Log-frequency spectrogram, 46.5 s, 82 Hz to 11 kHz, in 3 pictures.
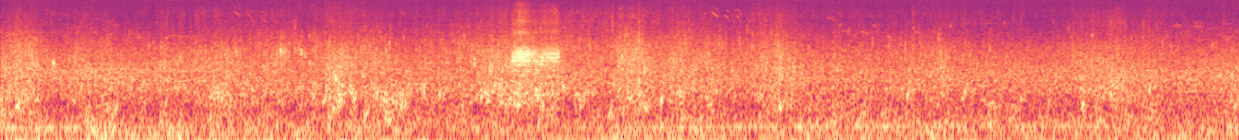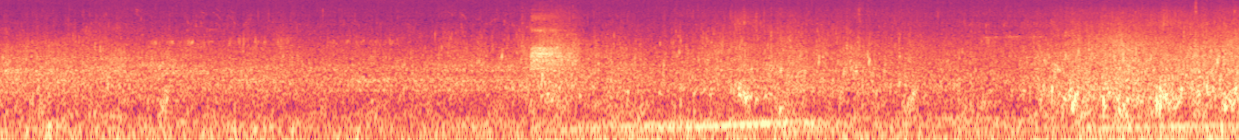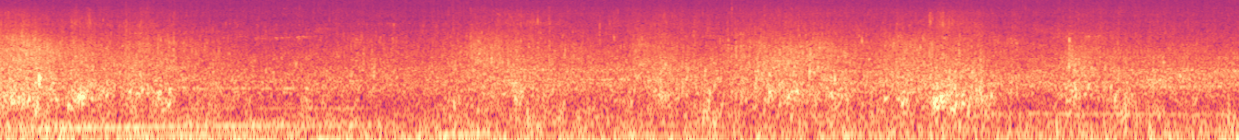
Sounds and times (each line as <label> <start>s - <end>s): Distant waves 0.0s - 46.4s
crows 6.4s - 7.1s
frogs 6.4s - 7.1s
frogs 22.0s - 22.8s
crows 22.1s - 22.8s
